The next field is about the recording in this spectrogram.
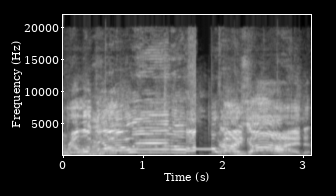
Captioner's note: beep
